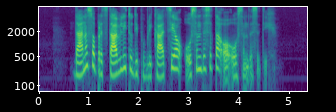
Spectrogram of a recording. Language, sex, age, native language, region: Slovenian, female, 18-29, Slovenian, Southeast Slovenia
